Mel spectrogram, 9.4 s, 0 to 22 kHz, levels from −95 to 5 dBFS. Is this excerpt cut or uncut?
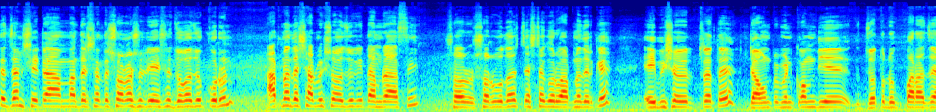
uncut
